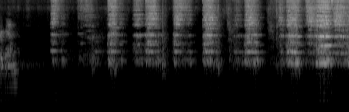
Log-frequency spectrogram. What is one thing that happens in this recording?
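Milk squirts into a metal pail in a steady rhythm.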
